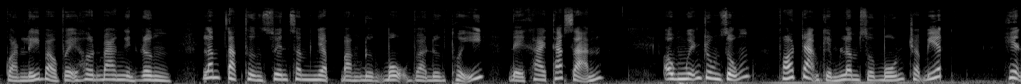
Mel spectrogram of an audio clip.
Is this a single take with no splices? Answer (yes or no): no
